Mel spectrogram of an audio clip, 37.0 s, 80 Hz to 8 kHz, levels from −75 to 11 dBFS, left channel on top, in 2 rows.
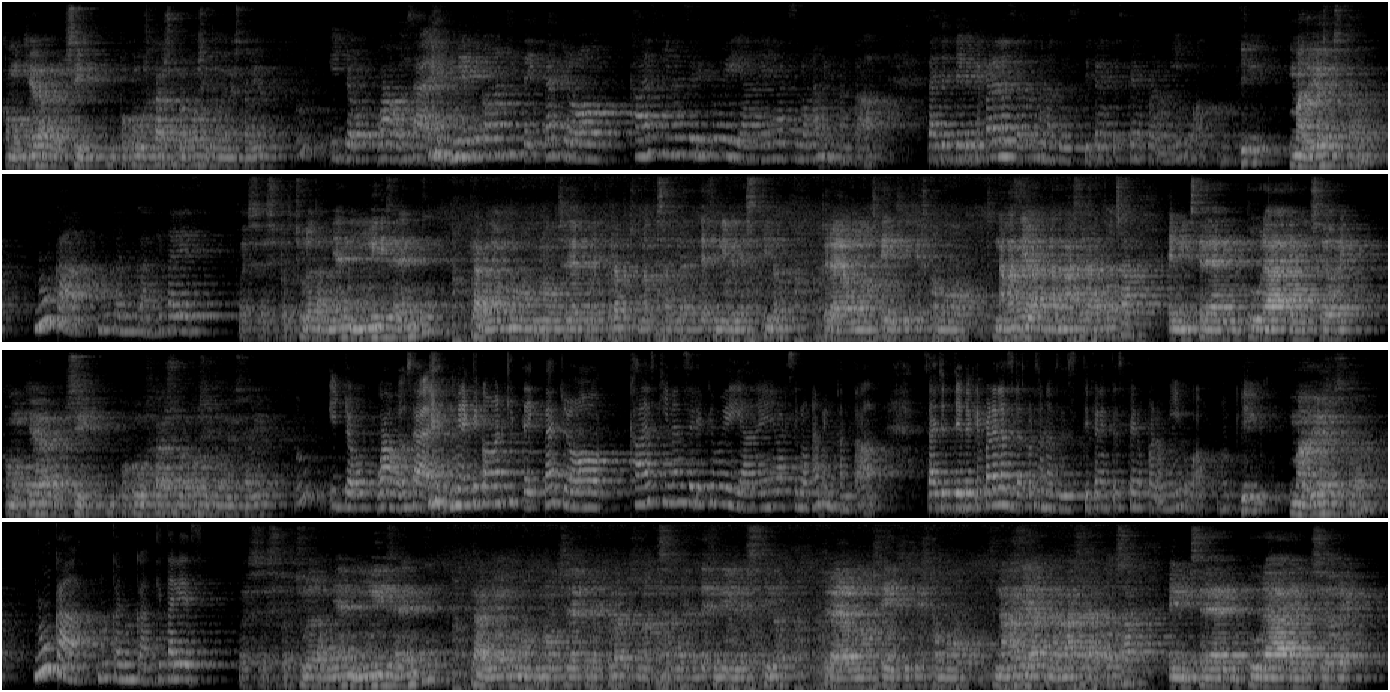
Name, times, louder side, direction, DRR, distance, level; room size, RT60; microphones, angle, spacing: voice 1, 0.0-3.5 16.5-16.6 17.2-18.2 21.6-36.4, left 1 dB, 40° left, -4 dB, 1.1 m, -32 dB
voice 2, 3.9-8.1 8.4-16.9 18.9-21.2 27.3-27.4 34.2-34.4, right 4 dB, 85° right, 4 dB, 0.5 m, -35 dB
sound 1, 23.9-33.7, equal, 10° left, 1.3 m, -43 dB
6.4 x 3.5 x 4.8 m, 2.2 s
head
